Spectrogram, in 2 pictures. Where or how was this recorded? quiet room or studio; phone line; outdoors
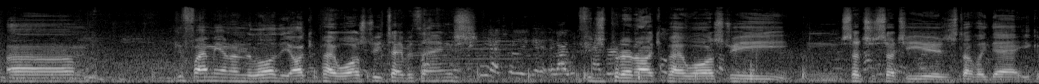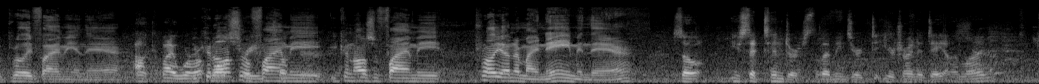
outdoors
